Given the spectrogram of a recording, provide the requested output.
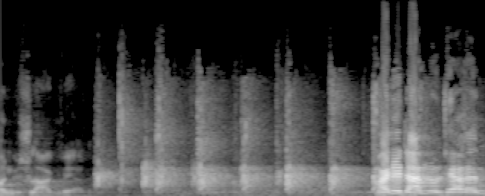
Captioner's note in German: Beifall DIE LINKE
